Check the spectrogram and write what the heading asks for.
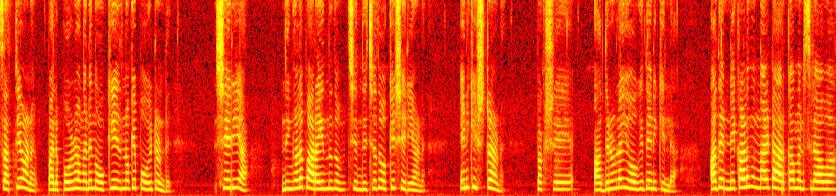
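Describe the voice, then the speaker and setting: A woman voicing a tearful young woman who talks hesitantly, halting and repeating her words. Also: high voice, steady tone, a little mellow, close to an everyday voice.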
